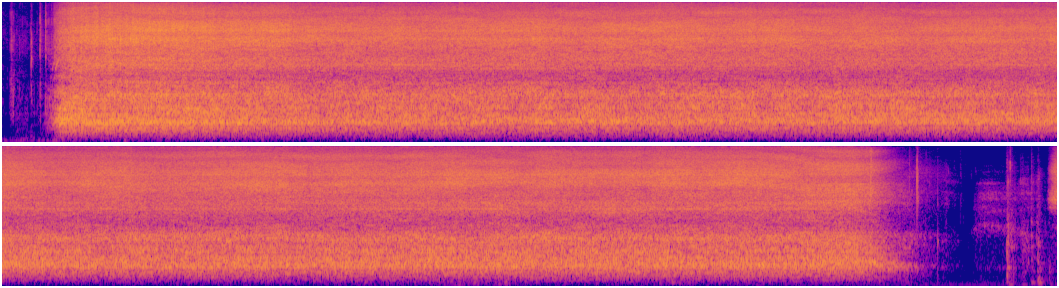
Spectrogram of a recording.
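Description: Hair dryer blowing steadily on an acrylic painting, a loud continuous whir running nearly twenty seconds alone before cutting off abruptly near the end.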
